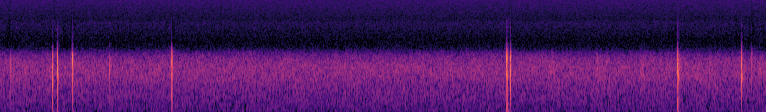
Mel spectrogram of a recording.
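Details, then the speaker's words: Early bearing defect on a slow-turning crane reel, heard through ultrasound: sparse, irregular sharp ticks under a steady hiss, still too weak to register on a vibration accelerometer; a good bearing on the same machine sounds smooth. "essas pancadinhas é o problema no rolamento só que essas pancadinhas gente se a gente for olhar na vibração elas ainda não tem energia para alimentar o acelerômetro"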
